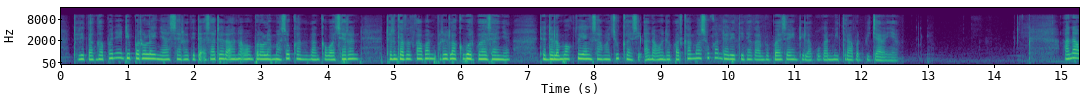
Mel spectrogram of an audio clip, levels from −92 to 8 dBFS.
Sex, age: female, 20-39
